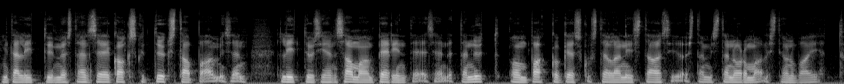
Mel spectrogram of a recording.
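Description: Fairly low-pitched man with an ordinary speaking voice, fairly even intonation and a moderate pace. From Finland, Pori. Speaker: migration researcher. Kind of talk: radio interview.

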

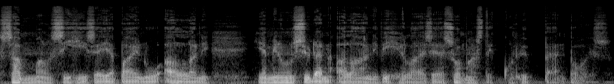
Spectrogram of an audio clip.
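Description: This man has a very deep, low voice and a warm tone. He speaks at a fairly slow pace over noticeable background noise. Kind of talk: audiobook reading of a memoir, narrated in a child's first-person voice.

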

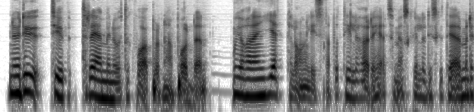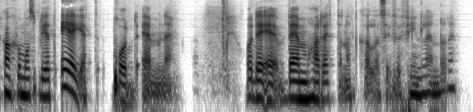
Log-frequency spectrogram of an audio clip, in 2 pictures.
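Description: Recorded dry and close with no echo, a woman speaks at a fairly quick pace. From Finland, Swedish-speaking archipelago. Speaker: priest and podcast co-host. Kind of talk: casual chat.

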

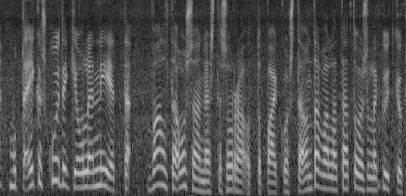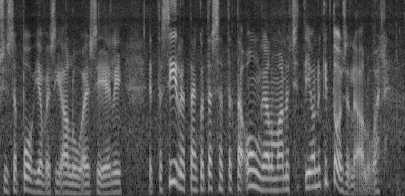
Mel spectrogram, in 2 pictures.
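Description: There is noticeable background noise. The talking runs at a very fast pace. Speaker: radio reporter. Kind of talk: radio interview. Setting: outdoors by flowing water.

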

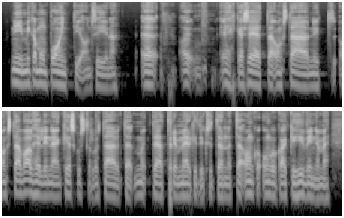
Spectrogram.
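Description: A man talks fairly quickly with a very deep, low pitch and fairly even intonation, in a very clean recording with a silent background and a dry, close sound with no echo. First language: Swedish (speaking Finnish). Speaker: actor and podcast moderator. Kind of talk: casual panel discussion. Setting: studio.

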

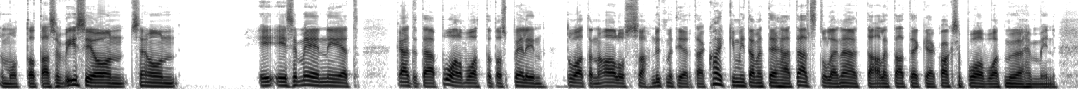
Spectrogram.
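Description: Speaking at a very fast pace with very even loudness and ordinary pitch variation, a man comes through dry and close with no echo on a very clean recording with a silent background. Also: medium pitch for a man. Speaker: game company communications director. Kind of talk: radio interview. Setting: studio. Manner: halting, many repetitions and fillers.

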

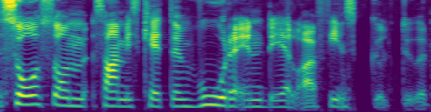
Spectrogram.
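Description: Her pitch medium with ordinary variation, a woman speaks on a very clean recording with a silent background and a dry, close sound with no echo. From Sápmi, northern Finland. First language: Northern Sami (speaking Swedish). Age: 20s. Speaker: activist and podcast panelist. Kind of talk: casual chat. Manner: halting, many fillers.

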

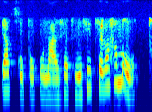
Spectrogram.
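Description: A woman speaks in an ordinary speaking voice at a moderate pace, her pitch fairly high with ordinary pitch variation. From Finland, Häme. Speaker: caller. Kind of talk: phone-in discussion.

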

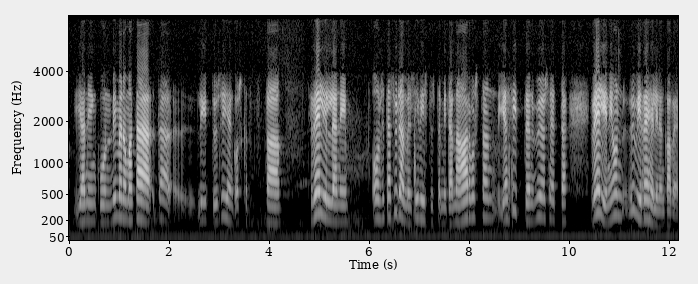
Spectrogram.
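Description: Here a woman uses an ordinary speaking voice at a medium pitch, with ordinary pitch variation. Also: fairly slow pace. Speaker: actress, guest's sister. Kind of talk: interview testimony.

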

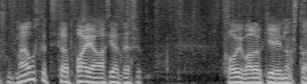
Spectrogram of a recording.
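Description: Noticeable background noise behind a man's medium-pitched voice and its ordinary pitch movement. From Helsinki, Finland. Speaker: comedian. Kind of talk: personal testimony. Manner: halting.

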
